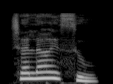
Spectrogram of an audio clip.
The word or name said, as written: ಚಲಿಯಿಸು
